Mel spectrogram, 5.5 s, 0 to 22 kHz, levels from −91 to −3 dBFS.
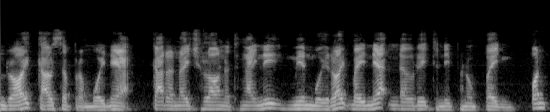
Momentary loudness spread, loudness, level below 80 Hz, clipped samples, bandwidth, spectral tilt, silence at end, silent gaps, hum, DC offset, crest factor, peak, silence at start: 7 LU; -32 LUFS; -74 dBFS; under 0.1%; 7.6 kHz; -3 dB/octave; 0.05 s; none; none; under 0.1%; 20 dB; -12 dBFS; 0 s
